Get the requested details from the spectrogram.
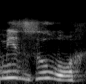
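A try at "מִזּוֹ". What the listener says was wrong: Não, Mizo. Seria Mizu se tivesse um Vav depois do Zayn com um pontinho no meio, tá? Mas isso aqui é só o Dagesh do Zayn, então ignora. Mizo.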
